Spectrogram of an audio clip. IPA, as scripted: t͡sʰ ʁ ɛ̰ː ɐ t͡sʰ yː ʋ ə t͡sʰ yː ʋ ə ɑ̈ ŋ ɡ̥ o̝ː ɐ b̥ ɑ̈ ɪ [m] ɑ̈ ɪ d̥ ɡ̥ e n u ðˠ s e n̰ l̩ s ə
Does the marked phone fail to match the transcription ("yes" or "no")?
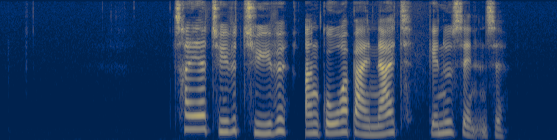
yes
